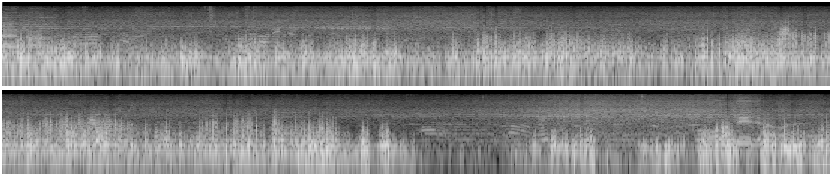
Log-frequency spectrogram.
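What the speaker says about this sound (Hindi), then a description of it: "बहुत तेज हवा है।" Strong storm wind buffets an outdoor microphone in a steady, roaring gust that drops briefly near the end and then returns, with people talking over it throughout.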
